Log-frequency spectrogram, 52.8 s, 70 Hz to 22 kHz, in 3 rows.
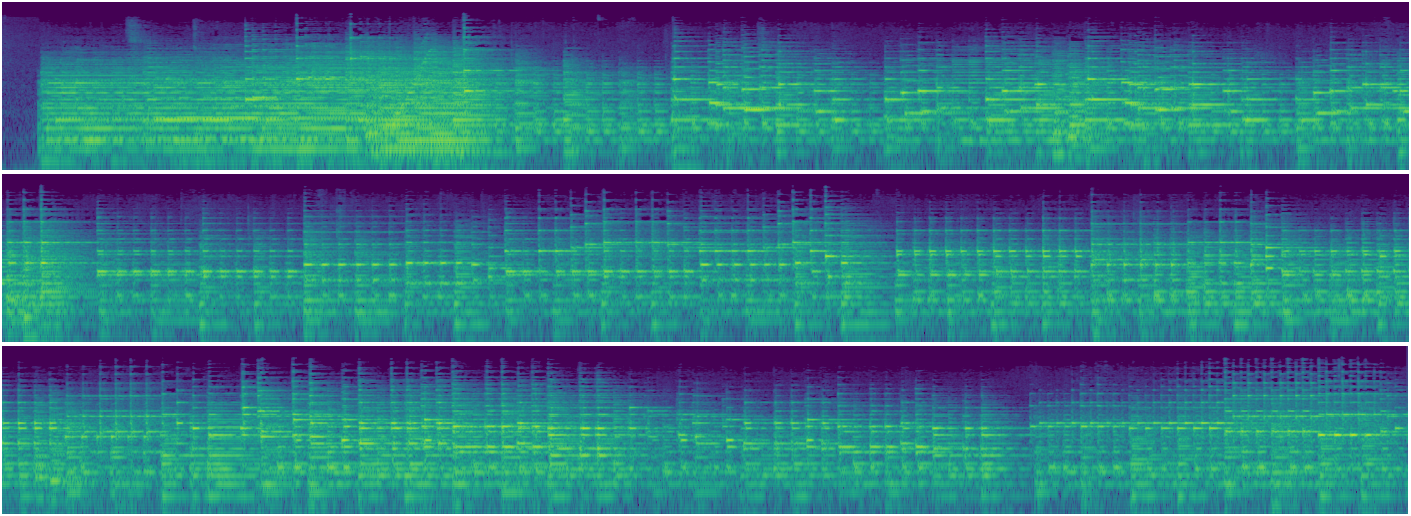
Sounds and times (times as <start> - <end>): Music: 0.0 - 52.7.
